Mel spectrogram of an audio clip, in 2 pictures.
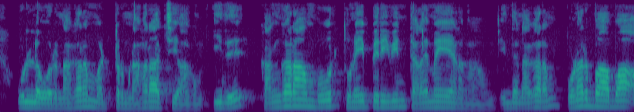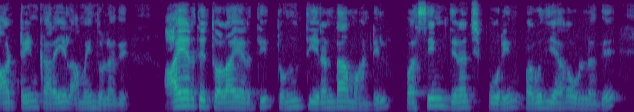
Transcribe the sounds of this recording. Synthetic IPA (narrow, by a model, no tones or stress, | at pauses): ʊɭːɐɔɾɯnɐɣɐɾɐmːɐʈrɯmnɐɣɐɾaːʈ̚t͡ʃːɪjaːɣɯmɪðɯkɐŋɡɐɾaːmbuːɾt̪ʊnɐɪpːɪɾɪʋɪnt̪ɐlɐɪmɐjɐɐnɐɣaːɣɯmɪnd̪ɐnɐɣɐɾɐmpʊnɐɾbaːbaːaːʈrɪnkɐɾɐjɪlɐmɐɪnd̪ɯɭːɐðɯ | aːjɪɾɐt̪ːit̪ːɔɭːaːjɪɾɐt̪ːit̪ɔnːʊt̪ːiɪɾɐɳɖaːmaːɳɖɪlpɐsɪmd̪ɪnɐt͡ʃːpuːɾɪnpɐɣɯðɪjaːɣɐʊɭːɐðɯ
